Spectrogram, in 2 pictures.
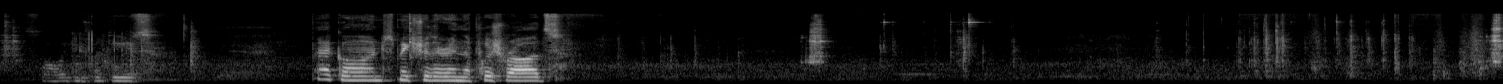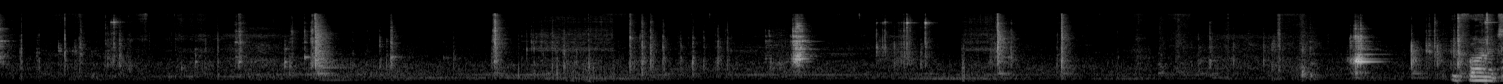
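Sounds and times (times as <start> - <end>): metallic clicks and clinks: 8.0 - 10.2, 14.9 - 16.4, 21.3 - 25.8, 28.5 - 30.0.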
